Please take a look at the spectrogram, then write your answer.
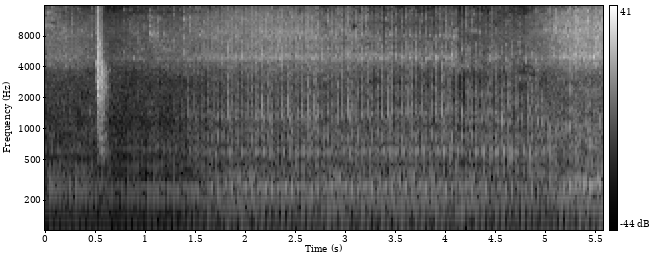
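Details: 1971 Mazda 1200 four-door wagon with a rotary engine, from New York: the pedal is pumped, then a short crank catches at once into a fast, even, buzzing idle; normal start and idle.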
